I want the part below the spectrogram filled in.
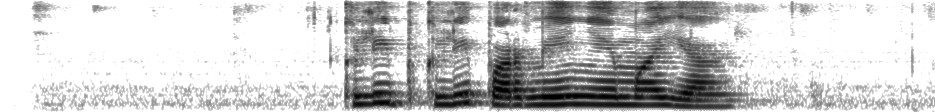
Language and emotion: Russian, neutral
